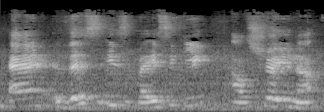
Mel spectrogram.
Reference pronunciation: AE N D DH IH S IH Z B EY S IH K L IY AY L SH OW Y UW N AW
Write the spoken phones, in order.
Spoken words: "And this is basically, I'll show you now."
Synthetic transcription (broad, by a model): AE N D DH IH S IH Z B EY S IH K L IY AY L SH OW Y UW N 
